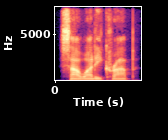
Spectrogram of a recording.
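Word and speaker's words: สวัสดีครับ: She taught me basic Thai phrases, correcting my pronunciation with patience I didn't deserve. "Sawadi krap."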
